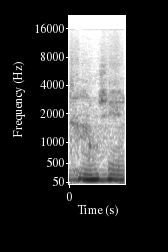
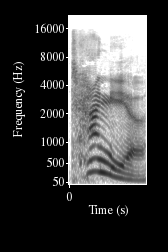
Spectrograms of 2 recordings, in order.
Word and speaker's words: Tangier: These are words that change their pronunciation and meaning depending on whether or not they have a capital letter. Right. Yeah. Without a capital T, it's tangier. Natal becomes natal, Polish becomes Polish, August becomes August.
